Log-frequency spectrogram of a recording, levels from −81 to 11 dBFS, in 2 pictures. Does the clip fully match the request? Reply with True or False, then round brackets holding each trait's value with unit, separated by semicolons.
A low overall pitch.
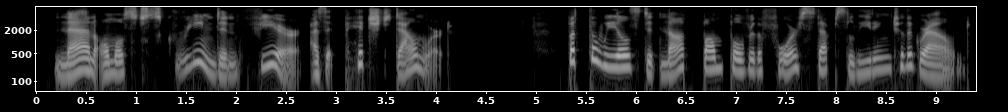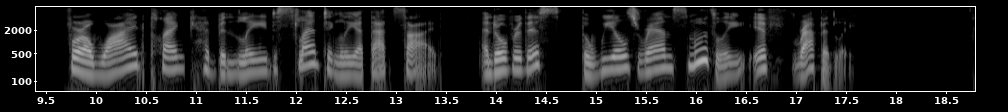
False (190 Hz)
